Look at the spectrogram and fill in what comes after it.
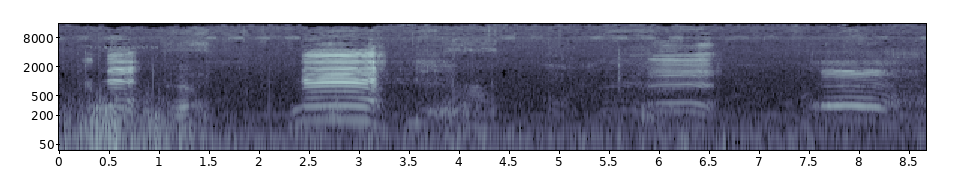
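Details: Hundreds of tame herded cattle crossing a small bridge on their way home to the pen; three long, deep, harmonic moos, each under a second, spaced a few seconds apart, over low trampling and background rumble.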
